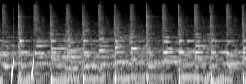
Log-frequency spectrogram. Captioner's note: logo pops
